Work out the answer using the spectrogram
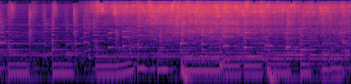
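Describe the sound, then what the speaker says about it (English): Chicken cutlets frying in oil in a pan, a loud steady sizzle with crackling spatter, close up and continuous, with music playing underneath. "Careful, because it splatters kind of a lot when you're cooking in oil."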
